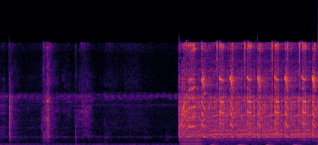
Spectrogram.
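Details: Suzuki GSX motorcycle, hard to start, starter relay ground signal comes from the ECU: starter churns with a steady pulse of about four compressions a second but never catches. Spark is confirmed; fuel pressure and injector are still being checked.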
